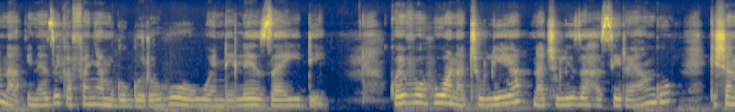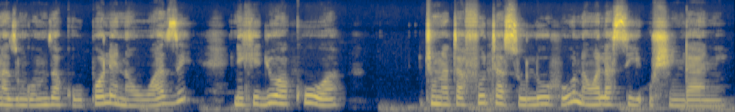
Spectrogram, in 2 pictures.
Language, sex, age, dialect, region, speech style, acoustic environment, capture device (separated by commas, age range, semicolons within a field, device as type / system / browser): Swahili, female, 25-34, Kenya - Nairobi Sheng-influenced, Kenya, relaxed, appliances; music, mobile / Linux / Chrome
